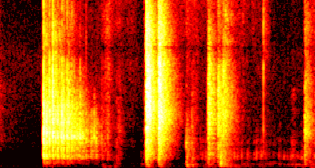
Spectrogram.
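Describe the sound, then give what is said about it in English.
A small hard die falls off a desk and clatters onto a surface, then tumbles and bounces several times in quick, diminishing knocks, fairly loud with no talking. “I heard that. I fell off my desk.”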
